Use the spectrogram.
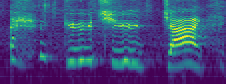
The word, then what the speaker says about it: gochujang: I just looked it up. Guu Jang. Jang. Guu Jang. It sounds like gotcha. Y John don't think it does.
